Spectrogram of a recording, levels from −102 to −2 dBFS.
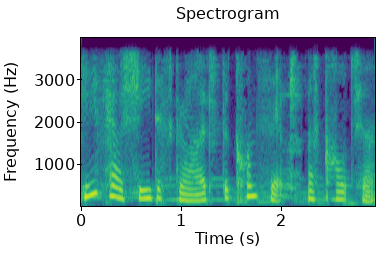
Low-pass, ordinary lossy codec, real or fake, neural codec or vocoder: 3.6 kHz; AAC, 32 kbps; fake; codec, 44.1 kHz, 2.6 kbps, DAC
